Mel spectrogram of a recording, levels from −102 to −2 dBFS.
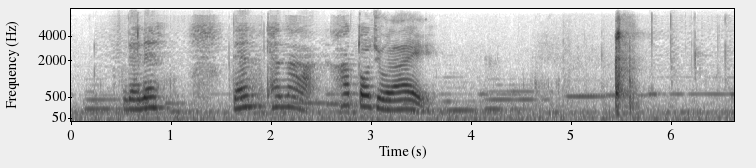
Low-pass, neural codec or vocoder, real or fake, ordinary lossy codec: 7.2 kHz; none; real; Opus, 16 kbps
